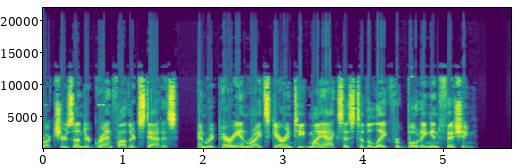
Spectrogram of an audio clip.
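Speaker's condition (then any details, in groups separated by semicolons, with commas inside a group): No condition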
